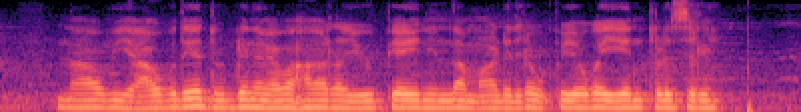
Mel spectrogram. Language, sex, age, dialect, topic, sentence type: Kannada, male, 41-45, Central, banking, question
